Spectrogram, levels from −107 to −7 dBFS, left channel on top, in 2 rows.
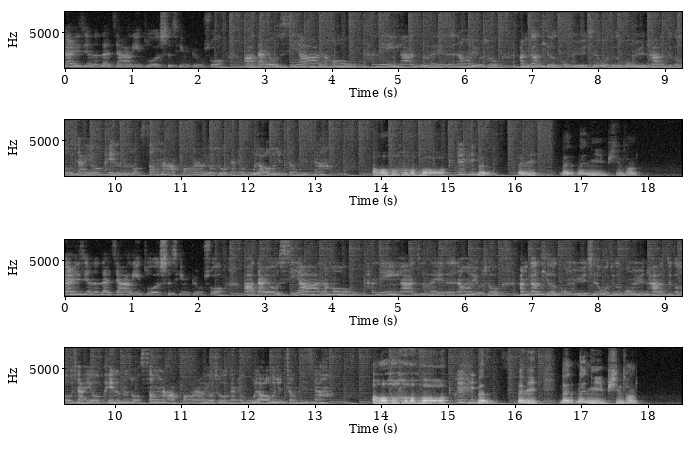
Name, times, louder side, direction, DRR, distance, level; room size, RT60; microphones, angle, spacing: voice 1, 0.0-13.3 15.1-15.5, right 3 dB, 25° right, 0.9 m, -43 dB
sound 1, 2.2-16.6, equal, 25° left, 1.4 m, -49 dB
voice 2, 13.9-15.0 15.4-15.7 16.1-17.8, right 6 dB, 85° right, 0.4 m, -28 dB
7.1 x 6.8 x 6.9 m
head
